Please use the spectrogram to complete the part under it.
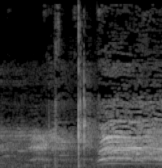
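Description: A bat strikes a ball with a sharp crack.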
